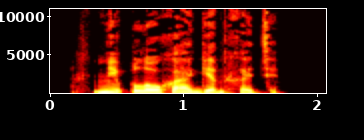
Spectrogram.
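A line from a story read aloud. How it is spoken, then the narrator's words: Laughing. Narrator (Russian): смеясь сказала Ясмин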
